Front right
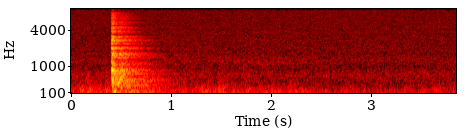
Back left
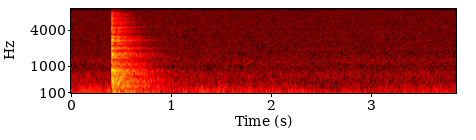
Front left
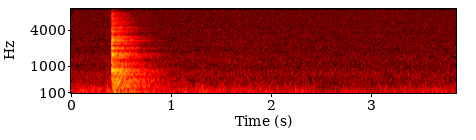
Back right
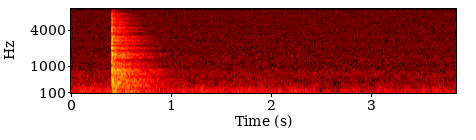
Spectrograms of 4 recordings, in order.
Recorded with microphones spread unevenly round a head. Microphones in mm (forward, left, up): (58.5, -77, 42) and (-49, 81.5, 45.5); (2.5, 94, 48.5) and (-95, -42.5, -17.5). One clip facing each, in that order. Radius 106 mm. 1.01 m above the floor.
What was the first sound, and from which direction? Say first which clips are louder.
A clap: back left 1 dB, back right 1 dB; 160° right.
